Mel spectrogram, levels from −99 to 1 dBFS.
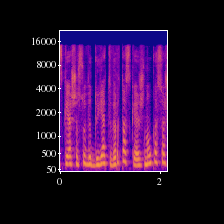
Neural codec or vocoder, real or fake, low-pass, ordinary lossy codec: none; real; 14.4 kHz; AAC, 64 kbps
